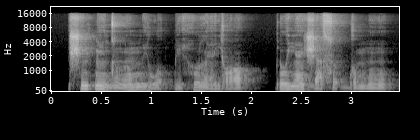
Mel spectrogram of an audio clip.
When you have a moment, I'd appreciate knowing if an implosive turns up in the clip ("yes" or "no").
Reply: no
